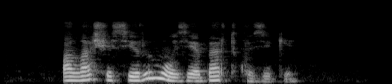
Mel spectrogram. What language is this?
Abkhazian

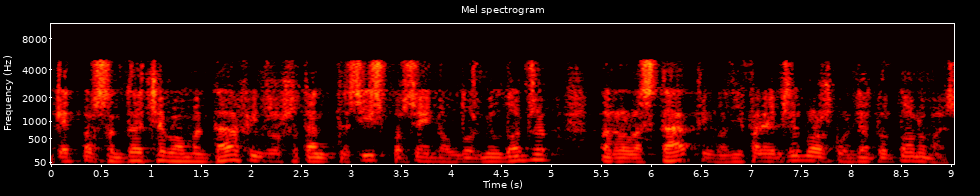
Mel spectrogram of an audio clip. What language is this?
Catalan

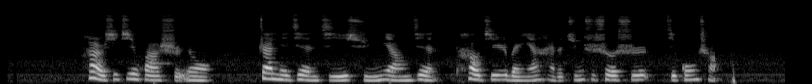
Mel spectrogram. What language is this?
Chinese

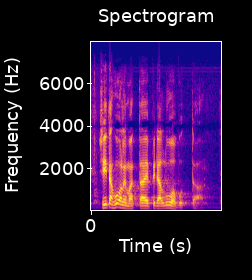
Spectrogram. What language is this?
Finnish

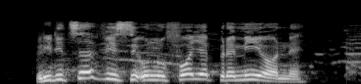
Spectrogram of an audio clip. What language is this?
Esperanto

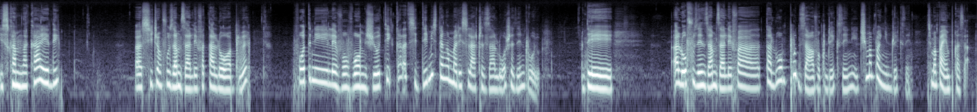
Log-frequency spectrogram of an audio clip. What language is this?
Antankarana Malagasy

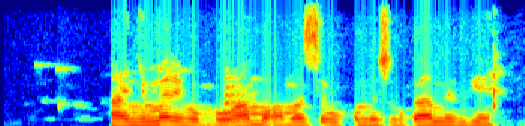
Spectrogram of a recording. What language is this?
Kinyarwanda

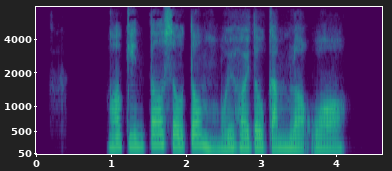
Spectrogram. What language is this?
Cantonese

